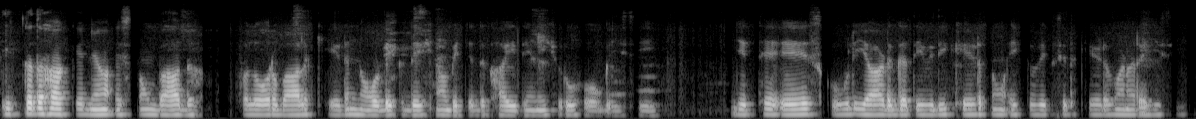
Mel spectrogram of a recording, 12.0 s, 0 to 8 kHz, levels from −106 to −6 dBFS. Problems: background conversations at intervals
